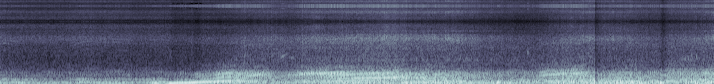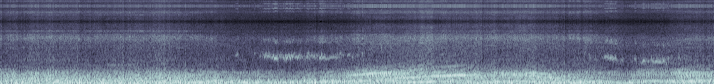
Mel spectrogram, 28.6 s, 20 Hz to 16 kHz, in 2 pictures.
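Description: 2006 Pontiac GTO's 6.0-litre LS2 V8 launching hard about three seconds in, then repeatedly revving up and falling back as the car accelerates and brakes between cones. A brief tyre squeal is heard about two-thirds of the way through.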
